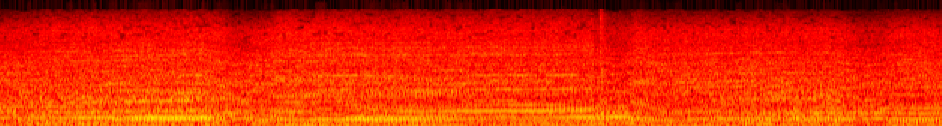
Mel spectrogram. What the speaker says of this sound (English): Riding along with Robbie Payne here, watching him go up through the gears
